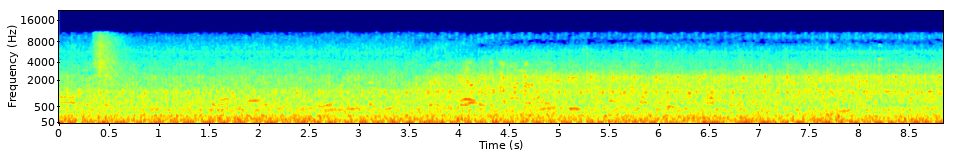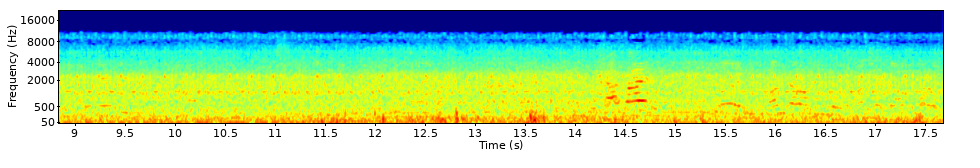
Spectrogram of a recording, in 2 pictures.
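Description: A crane's engine rumbles steadily close by.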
